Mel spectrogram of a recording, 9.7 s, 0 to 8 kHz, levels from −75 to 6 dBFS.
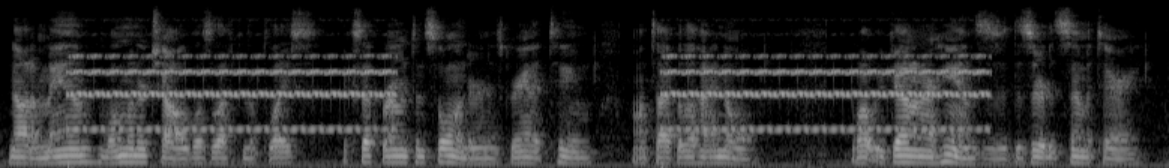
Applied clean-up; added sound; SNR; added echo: none; Organ; -2 dB; none.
